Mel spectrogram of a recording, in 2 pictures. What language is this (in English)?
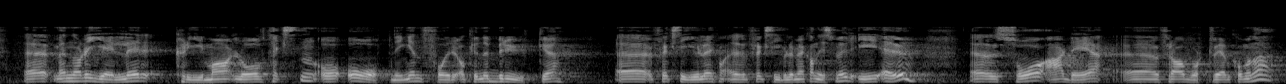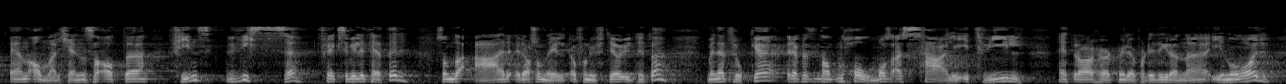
Norwegian Bokmål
